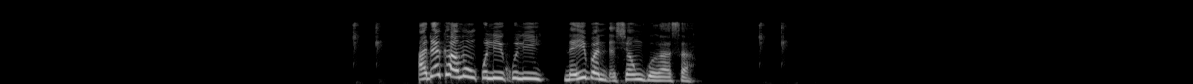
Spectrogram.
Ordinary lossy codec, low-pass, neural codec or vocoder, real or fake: none; 7.2 kHz; none; real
